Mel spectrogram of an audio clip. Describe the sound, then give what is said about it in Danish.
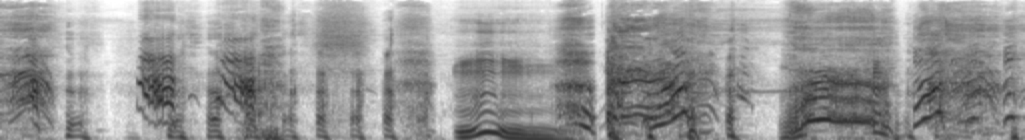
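A person voices a series of deep, drawn-out groaning bellows imitating a rutting stag as a clue in a sound-guessing game, loud, with rough, strained calls repeating across several seconds. “En hjort i brunst.”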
